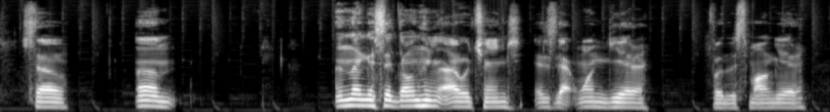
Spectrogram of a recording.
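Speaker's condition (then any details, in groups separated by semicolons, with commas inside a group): Cerebral palsy; tends to mess up words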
